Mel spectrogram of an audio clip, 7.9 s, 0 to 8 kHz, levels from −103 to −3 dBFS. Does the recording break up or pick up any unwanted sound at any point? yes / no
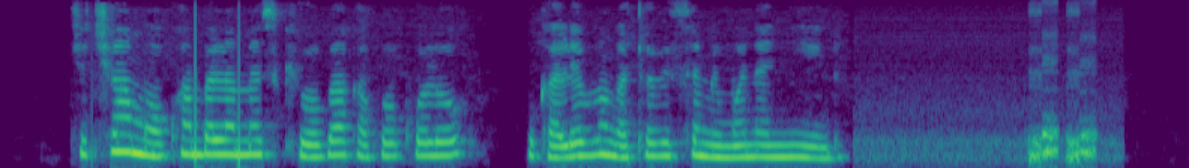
yes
